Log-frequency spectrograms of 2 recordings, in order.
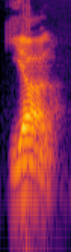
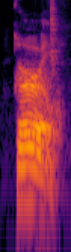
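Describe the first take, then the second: First: "gyal" loud, with a gy glide and open a; patois pronunciation. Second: Put-on "girl" with an English er vowel; English pronunciation. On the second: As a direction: say "girl" with no y glide. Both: Shown as a demonstration. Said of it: "is a correct word in English".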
